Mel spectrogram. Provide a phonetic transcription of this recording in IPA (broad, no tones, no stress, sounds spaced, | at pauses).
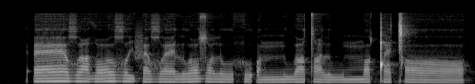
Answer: ʔ æː ʁʷ iː ðˤ oː ʁʷ iː f æ ʁʷ æː l oː zˤ o l oː h o ʔ ɒ nː uː tˤ e l uː mː ɒ ǃ æ ǀ ɒː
